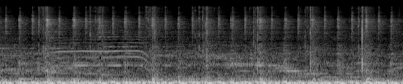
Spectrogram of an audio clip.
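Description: Heavy metal band playing live: distorted electric guitars over drums and bass, dense and loud, with a held high note that drops away about a second and a half in.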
